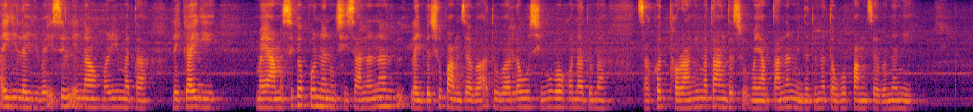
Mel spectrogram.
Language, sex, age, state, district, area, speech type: Manipuri, female, 45-60, Manipur, Thoubal, rural, spontaneous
